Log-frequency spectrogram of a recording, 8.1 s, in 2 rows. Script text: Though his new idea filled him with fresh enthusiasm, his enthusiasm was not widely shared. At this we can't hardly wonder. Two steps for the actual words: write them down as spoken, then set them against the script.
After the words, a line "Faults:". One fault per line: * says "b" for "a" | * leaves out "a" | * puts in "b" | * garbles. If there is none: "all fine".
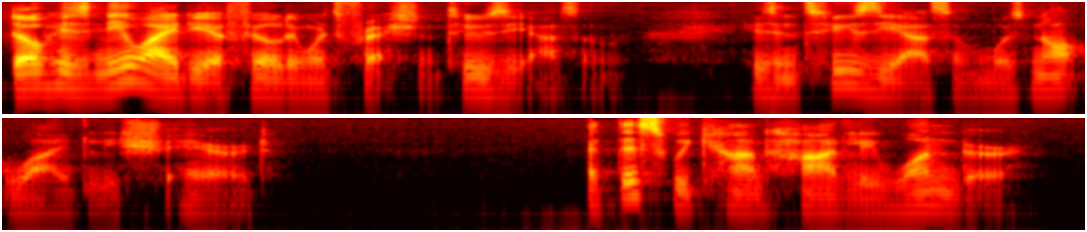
Though his new idea filled him with fresh enthusiasm, his enthusiasm was not widely shared. At this we can't hardly wonder.
Faults:
all fine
